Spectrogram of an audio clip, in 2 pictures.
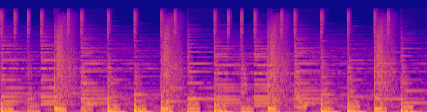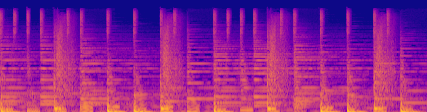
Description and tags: Autumn Loop
I nice little loop created to work as a Ringtone for my cellphone.I used the Clap and some bits of the Rap Loop (Just cut a sound out).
